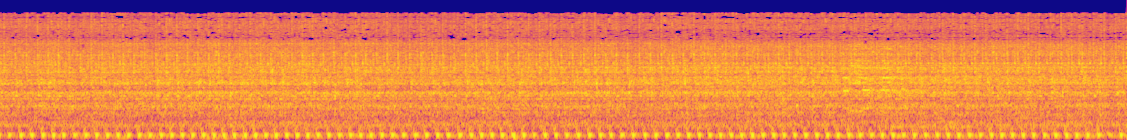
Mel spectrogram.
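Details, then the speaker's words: Honda Shine/Unicorn motorcycle single after full engine overhaul: steady idle with light even ticking from loose valve clearance, left loose on purpose and to be tightened at next service. "Engine లోపల tick అని sound వస్తుంది కదా friends, అది walls loose ఉంటాయి అనమాట. Walls loose ఉంటే next సర్వీసింగ్లో అయితే tight చేయాలి."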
